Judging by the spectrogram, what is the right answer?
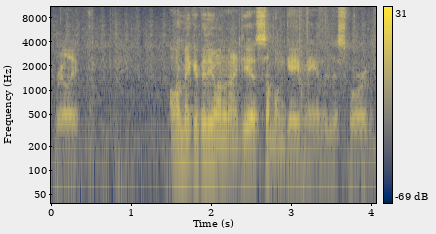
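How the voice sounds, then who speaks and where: Hoarse, laid-back man streaming a game. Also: lowish voice, fairly even intonation, quick pace, slight background noise. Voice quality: raspy throat. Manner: laid-back, chatty, slangy asides to chat. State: hoarse, recovering from a cold. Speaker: gaming streamer. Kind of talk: casual live gameplay commentary.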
